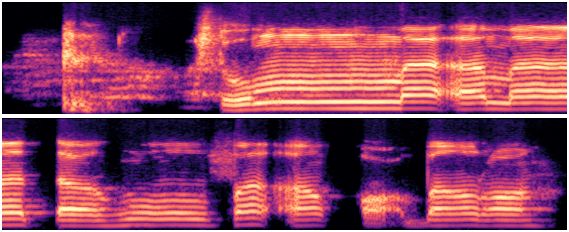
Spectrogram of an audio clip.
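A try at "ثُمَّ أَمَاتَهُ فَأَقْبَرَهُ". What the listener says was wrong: Naam, masbuk, barakallahu fiik.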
